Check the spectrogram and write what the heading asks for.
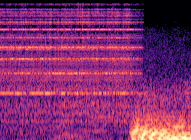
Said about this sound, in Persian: بوق قطار، صوت کشتی، زنگ کارخانه.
